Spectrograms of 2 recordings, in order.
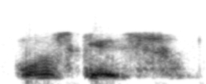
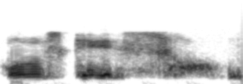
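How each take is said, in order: First: Stunned whisper. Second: Crushed repetition. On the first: Colonel repeats in disbelief. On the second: Colonel repeats, crushed. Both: Acted.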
